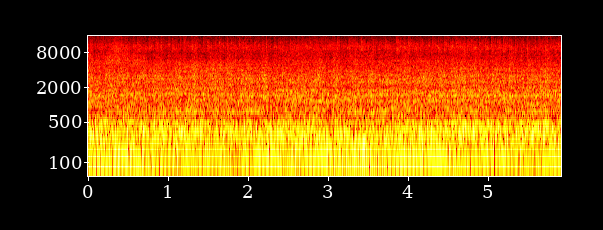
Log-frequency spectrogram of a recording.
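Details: BMW M3 E36 S50B32 with VANOS, at idle: a steady idle with a fine, even rattle running through it. Abnormal idle noise, cause unclear.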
